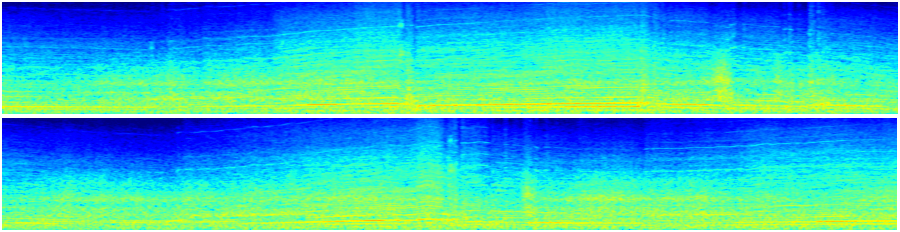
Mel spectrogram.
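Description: A racing car engine roars, rising and falling in pitch as it shifts gears through corners.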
